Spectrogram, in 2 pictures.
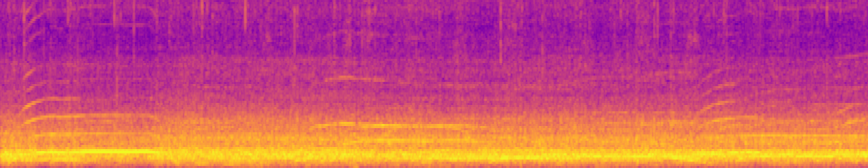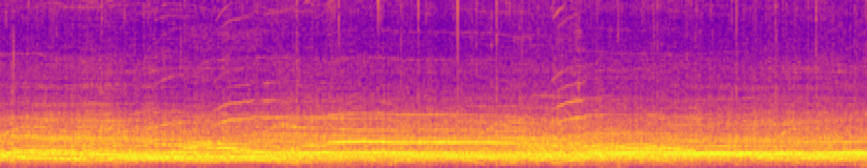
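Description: A large stadium crowd cheering, clapping and whooping, many voices at once, at a steady level.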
